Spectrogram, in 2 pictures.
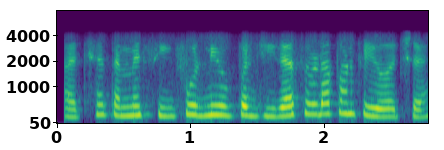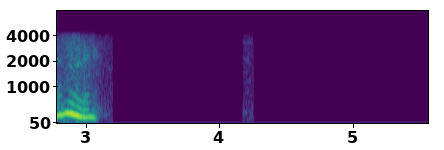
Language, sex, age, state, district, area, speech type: Gujarati, female, 30-45, Gujarat, Anand, urban, conversation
